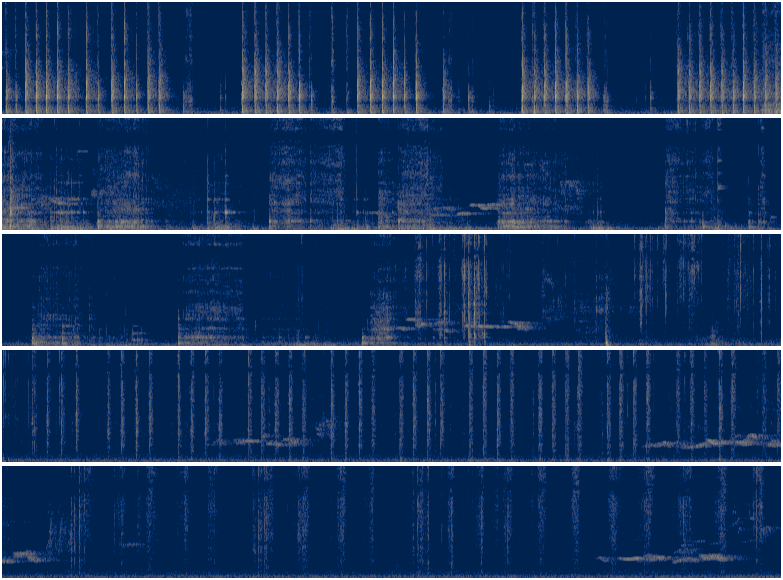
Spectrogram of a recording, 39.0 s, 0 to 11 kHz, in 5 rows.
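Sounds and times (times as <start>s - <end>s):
kitchen knocks and clinks: 7.6s - 17.0s
bird chirping: 11.4s - 13.8s, 19.4s - 22.0s, 25.3s - 26.9s, 29.7s - 32.9s, 37.1s - 38.9s.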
